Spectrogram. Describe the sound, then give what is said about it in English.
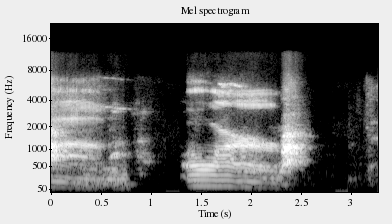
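Dogs bark and whine excitedly as a visitor arrives at the house, in two long, high-pitched bursts followed by a sharp yelp, with pauses of near silence between them. “Excuse my dogs. My mom has arrived to pick up our dog. They're going insane.”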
